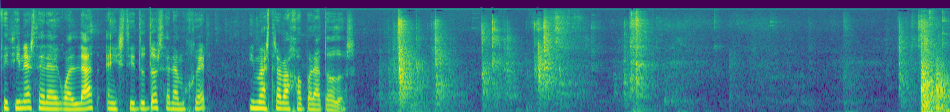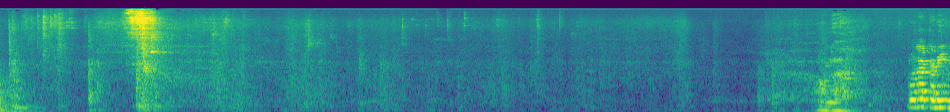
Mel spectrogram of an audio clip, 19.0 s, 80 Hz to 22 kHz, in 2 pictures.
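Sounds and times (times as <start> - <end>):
door shutting thud: 9.2 - 9.9.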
